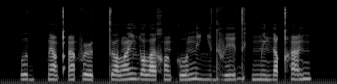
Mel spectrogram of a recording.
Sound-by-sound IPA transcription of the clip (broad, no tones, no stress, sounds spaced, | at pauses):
o d pː ẽ qʼ ĩ f ə˞ tː ə˞ lˠ ẽ ʎ o lˠ e χ õ k o n i ʎ i d v e d | m ĩ nʲ o qʰ ĩ ŋ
